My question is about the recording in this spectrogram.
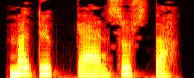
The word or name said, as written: mae tykkaeaen susta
